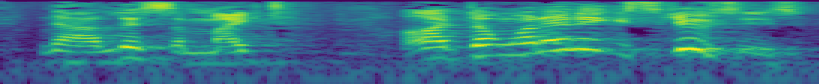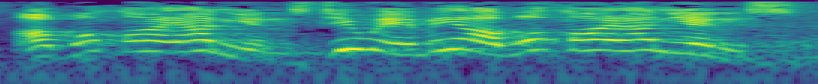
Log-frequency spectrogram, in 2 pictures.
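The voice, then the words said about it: Angry shouting. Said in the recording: “What are you shouting for?”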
